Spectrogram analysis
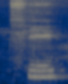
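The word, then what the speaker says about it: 七: Qi is even pronounced like you're saying T.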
